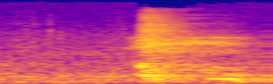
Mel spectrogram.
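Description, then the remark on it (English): A single sneeze bursts out halfway through, a brief breathy blast that fades quickly against a quiet background, with no talking. “God bless you.”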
